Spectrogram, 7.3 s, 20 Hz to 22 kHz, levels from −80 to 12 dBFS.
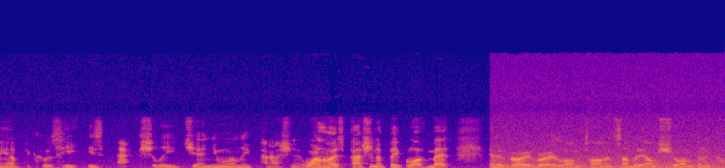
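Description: No technical faults occur in this speech; the room noise rising by about 21 dB around five seconds in is part of the recording itself.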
